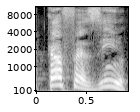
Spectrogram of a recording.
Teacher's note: Mas na hora que você transforma essa palavra para cafezinho, você observa que o fé, ele não é tão fraco, mas ele também não é tão forte como o zin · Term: subtônica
